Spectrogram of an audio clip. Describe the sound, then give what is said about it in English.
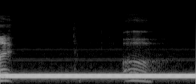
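A telephone line tone sounds after a call drops mid-conversation, a steady unbroken pitch that runs throughout, with short bursts of voice breaking over it at the start and again midway. “whenever your phone drops in the middle of a prank call”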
